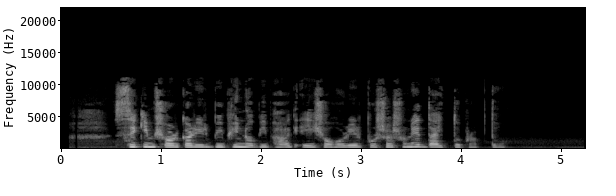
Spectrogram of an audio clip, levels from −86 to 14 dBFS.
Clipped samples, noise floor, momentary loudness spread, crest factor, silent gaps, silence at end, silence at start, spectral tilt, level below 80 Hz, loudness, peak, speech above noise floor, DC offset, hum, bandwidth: under 0.1%; -68 dBFS; 18 LU; 18 dB; none; 0.8 s; 0.25 s; -3 dB/octave; -80 dBFS; -24 LUFS; -6 dBFS; 43 dB; under 0.1%; none; 11 kHz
